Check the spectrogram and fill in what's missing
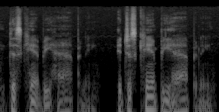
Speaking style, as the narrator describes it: whispering

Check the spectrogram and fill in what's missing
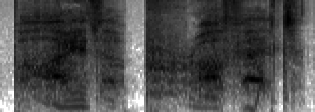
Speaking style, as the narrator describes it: she whispered

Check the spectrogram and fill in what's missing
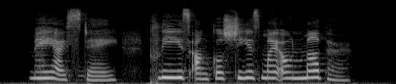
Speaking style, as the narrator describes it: she said pleadingly

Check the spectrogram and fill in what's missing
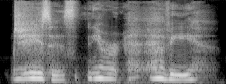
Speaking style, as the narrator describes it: Sam grunts and wheezes out

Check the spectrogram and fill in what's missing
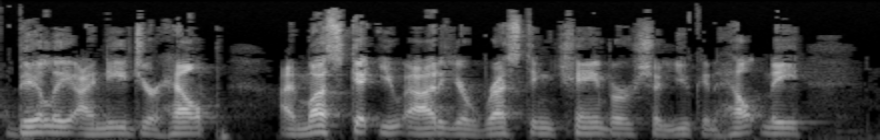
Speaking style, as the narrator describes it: She whispered to herself

